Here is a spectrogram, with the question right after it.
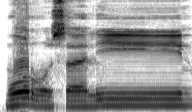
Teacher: ada ra tafkhim, ra tebal, ketika melafalkan huruf ra-nya kita tebalkan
